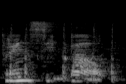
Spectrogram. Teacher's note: it is found at the end of this word so therefore the last syllable pal gives the stress instead of the second last one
